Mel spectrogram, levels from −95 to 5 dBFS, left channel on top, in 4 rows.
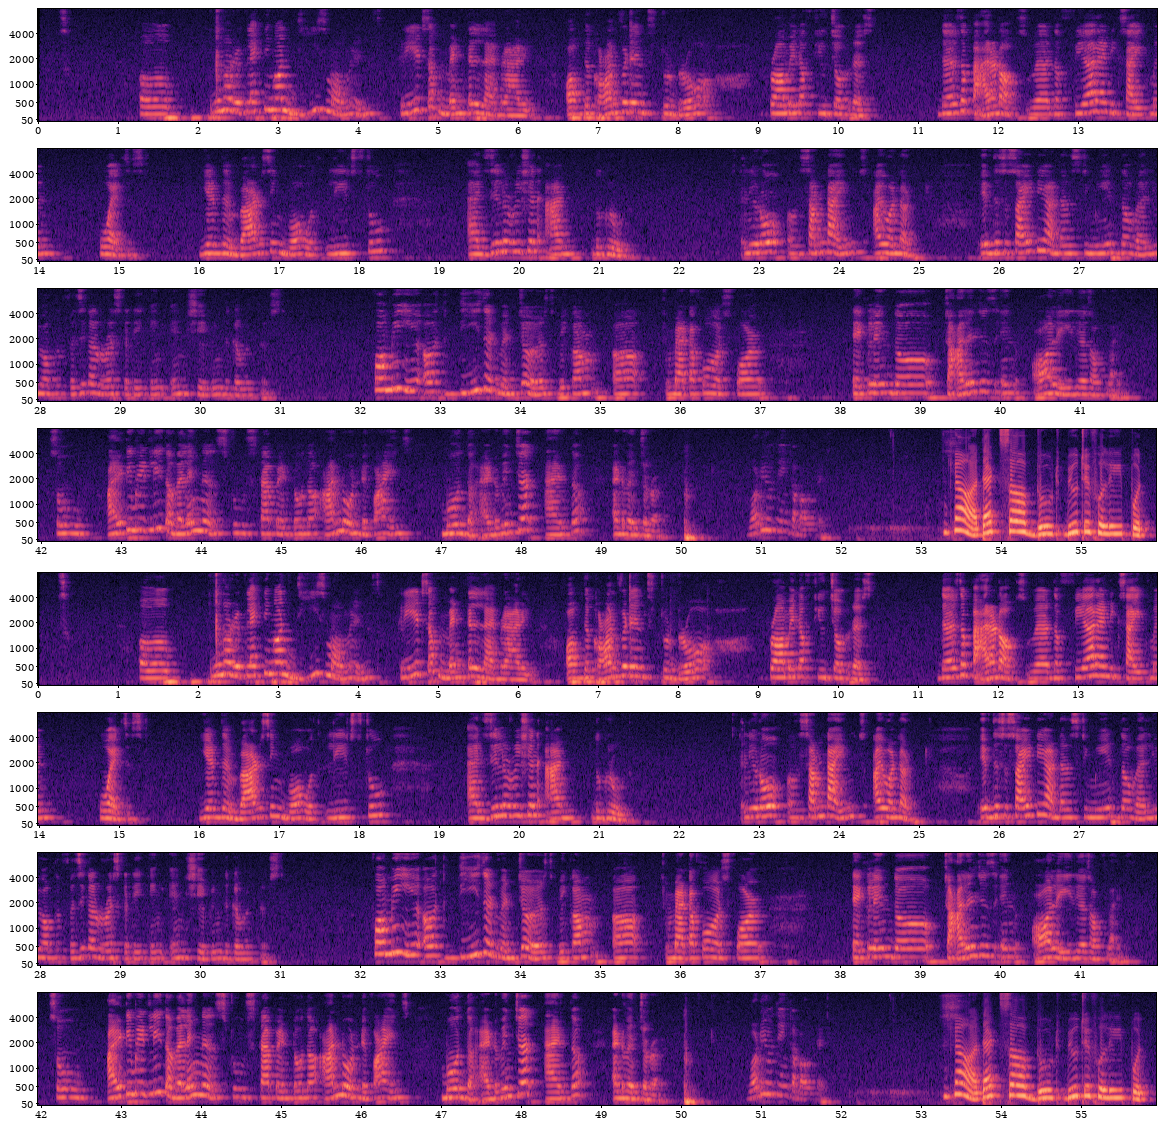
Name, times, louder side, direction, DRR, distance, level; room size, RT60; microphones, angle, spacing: voice 1, 1.3-1.7 2.1-4.2 4.5-6.2 6.6-8.8 9.1-10.4 11.2-14.1 14.7-15.3 16.0-18.3 19.3-21.3 22.8-25.0 25.5-31.0 32.2-35.5 35.8-37.0 38.1-41.5 42.2-42.6 42.8-46.6 47.0-48.8 49.1-49.8 50.8-51.8 53.3-53.4, right 3 dB, 85° right, 1.2 m, -27 dB
voice 2, 53.3-55.8, left 2 dB, 20° left, 0.3 m, -16 dB
7.7 x 4.2 x 3.0 m
head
